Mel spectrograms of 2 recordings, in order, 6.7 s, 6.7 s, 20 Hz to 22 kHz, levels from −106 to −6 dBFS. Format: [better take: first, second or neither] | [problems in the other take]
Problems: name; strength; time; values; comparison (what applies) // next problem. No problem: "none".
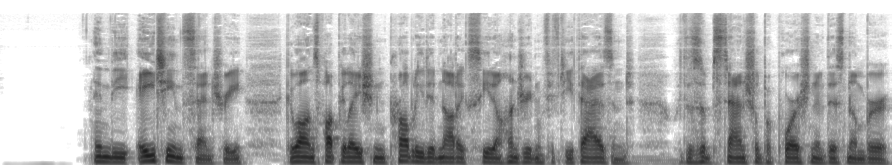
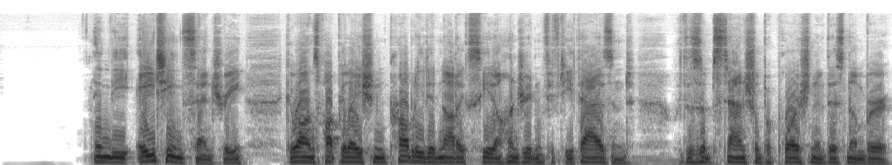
first | distortion; slight; 10 dB below the speech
